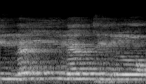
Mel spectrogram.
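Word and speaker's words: ليلة: Fi lailatil lailah ya Fi lailah bukan lailah Bukan dibaca lailah bukan la tapi lai ya Jangan dibaca fitiliiltil Q engak ada baca surraniiltilqad fi lailati fi lailati fi lailati seperti itu ya jadi enggak ada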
